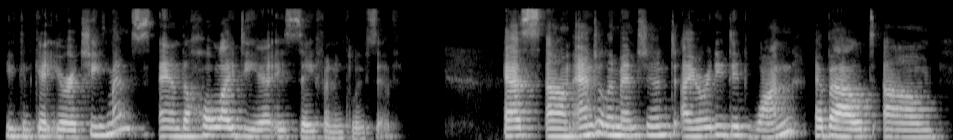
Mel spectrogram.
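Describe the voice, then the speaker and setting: A woman whose first language is Finnish presents a sports psychology webinar at a middle pitch. She explains ideas step by step, often pausing with ums and restarting her sentences. Her voice carries a roomy echo. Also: a little mellow.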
